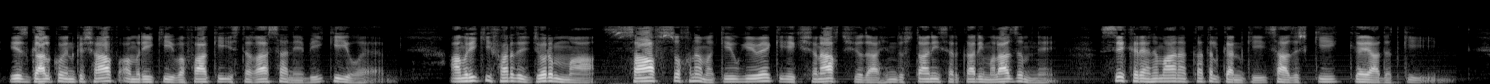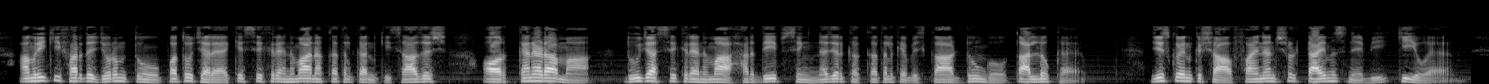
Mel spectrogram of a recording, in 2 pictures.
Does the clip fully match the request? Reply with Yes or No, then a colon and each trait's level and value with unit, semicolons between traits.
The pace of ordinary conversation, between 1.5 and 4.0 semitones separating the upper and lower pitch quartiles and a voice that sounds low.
Yes: average, 145 wpm; average, 3.7 semitones; low, 125 Hz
